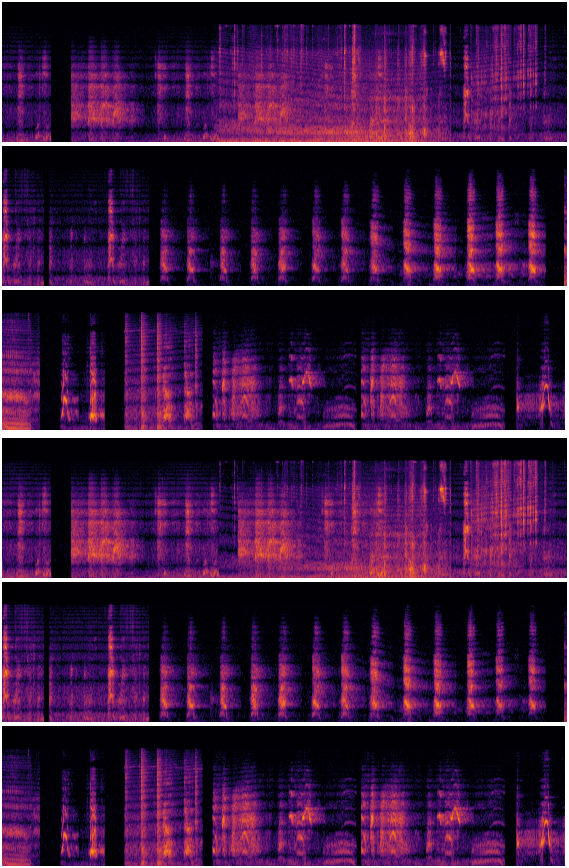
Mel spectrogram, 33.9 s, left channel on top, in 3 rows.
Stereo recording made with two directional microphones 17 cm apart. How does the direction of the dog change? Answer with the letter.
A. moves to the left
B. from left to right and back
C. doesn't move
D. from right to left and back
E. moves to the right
D.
